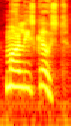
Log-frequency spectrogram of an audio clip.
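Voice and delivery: a flame's sudden cry of recognition; cried out. A narrator's reading. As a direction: call it out like a flame crying. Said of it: "as though it cried".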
